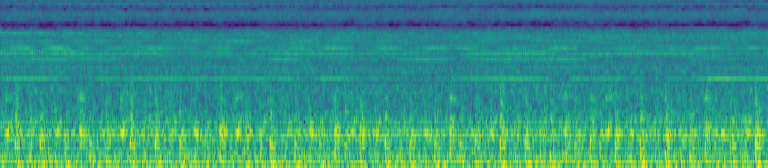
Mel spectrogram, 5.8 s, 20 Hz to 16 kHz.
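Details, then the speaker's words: Hotpoint BHWMXL145 washer on a test spin. A loud, rough rumble with a heavy thump about once a second as the drum wobbles. Two drum spider arms are snapped and the drum is cracked at the back. Bearings were first suspected, but it is the spider. "I don't think the Bosch was as bad as that when I first got it as early one arm the snapped was clearly this one two arms are snapped"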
